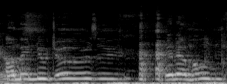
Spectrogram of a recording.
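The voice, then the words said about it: Bad impression of a rock singer. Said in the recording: “That's a really bad Bruce Springsteen impersonation.”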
